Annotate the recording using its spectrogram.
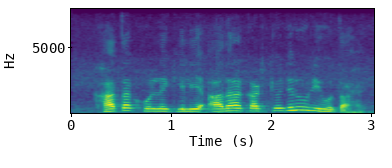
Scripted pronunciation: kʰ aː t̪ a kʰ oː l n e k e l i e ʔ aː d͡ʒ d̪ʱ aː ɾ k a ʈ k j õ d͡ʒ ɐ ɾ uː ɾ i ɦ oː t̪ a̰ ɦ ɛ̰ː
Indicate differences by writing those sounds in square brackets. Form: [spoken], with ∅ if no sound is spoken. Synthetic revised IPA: kʰ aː t̪ a kʰ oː l n e k e l i e ʔ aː [∅] d̪ʱ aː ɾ k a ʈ k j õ d͡ʒ ɐ ɾ uː ɾ i ɦ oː t̪ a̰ ɦ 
